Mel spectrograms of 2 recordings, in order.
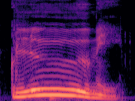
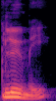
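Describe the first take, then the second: First: The long vowel is big and exaggerated. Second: The long vowel is small and reduced. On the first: The speaker calls it right. "make your sounds big" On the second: The speaker calls it wrong. "your sounds go small"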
